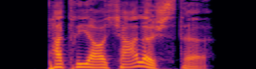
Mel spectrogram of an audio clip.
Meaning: inflection of patriarchalisch: 1. strong/mixed nominative/accusative feminine singular superlative degree 2. strong nominative/accusative plural superlative degree
- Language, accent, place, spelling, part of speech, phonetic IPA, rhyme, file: German, Germany, Berlin, patriarchalischste, adjective, [patʁiaʁˈçaːlɪʃstə], -aːlɪʃstə, De-patriarchalischste.ogg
